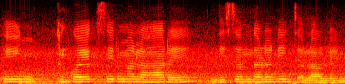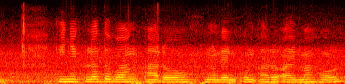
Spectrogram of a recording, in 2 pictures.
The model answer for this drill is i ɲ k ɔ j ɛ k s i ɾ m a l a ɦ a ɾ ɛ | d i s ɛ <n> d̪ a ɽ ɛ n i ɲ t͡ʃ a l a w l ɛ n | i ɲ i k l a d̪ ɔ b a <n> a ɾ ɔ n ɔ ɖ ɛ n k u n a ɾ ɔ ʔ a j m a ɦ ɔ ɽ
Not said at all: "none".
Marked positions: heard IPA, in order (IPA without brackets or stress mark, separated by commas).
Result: m, ŋ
